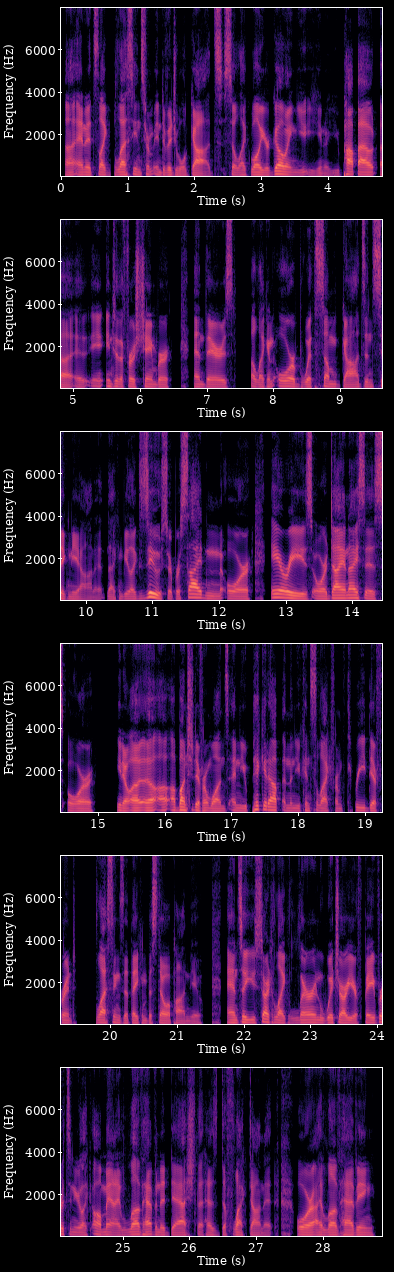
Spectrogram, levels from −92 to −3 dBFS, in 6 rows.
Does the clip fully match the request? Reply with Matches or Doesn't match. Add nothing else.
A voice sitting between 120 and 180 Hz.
Doesn't match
